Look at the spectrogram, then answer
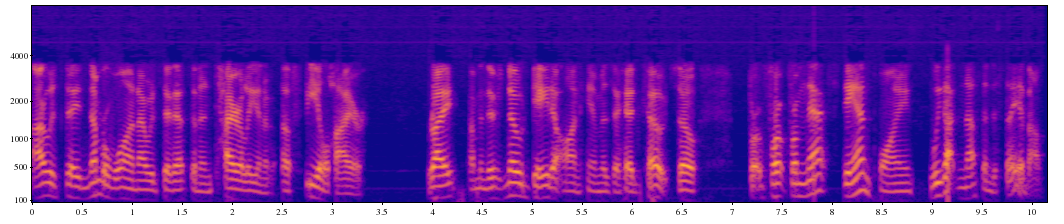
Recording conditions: phone line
